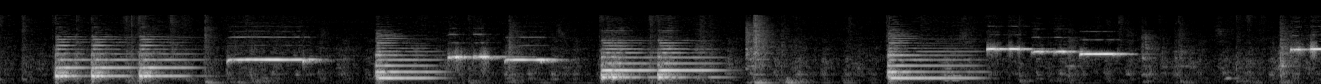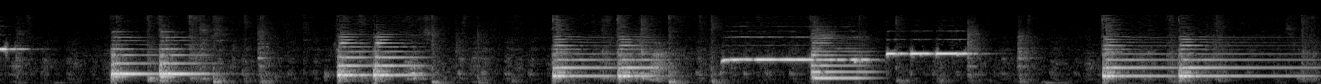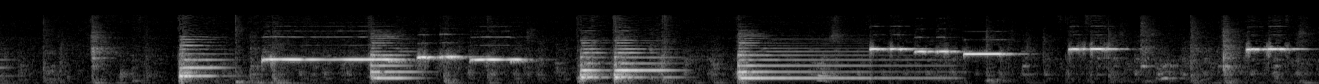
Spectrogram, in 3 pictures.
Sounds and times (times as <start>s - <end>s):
Dog: 0.2s - 39.6s.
